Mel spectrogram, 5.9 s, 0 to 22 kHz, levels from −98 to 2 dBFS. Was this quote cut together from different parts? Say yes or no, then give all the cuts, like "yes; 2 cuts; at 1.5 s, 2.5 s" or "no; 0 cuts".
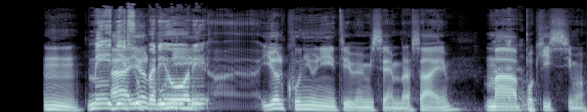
no; 0 cuts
